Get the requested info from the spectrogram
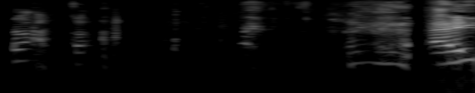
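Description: A man laughing in short, breathy bursts.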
